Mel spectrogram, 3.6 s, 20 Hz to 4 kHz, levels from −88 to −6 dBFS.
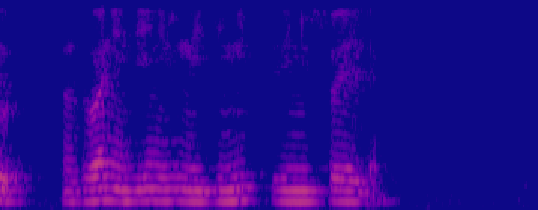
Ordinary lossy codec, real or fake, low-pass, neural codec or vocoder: Opus, 64 kbps; real; 3.6 kHz; none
